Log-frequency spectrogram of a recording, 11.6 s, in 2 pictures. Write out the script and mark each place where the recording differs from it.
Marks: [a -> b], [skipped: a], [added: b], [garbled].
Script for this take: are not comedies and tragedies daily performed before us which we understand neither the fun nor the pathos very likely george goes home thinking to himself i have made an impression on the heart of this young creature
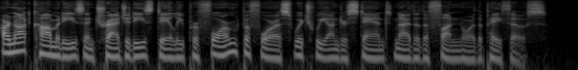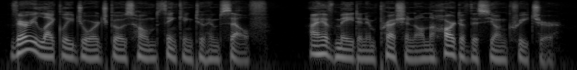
are not comedies and tragedies daily performed before us which we understand neither the fun nor the pathos very likely george goes home thinking to himself i have made an impression on the heart of this young creature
